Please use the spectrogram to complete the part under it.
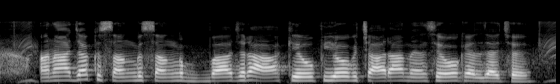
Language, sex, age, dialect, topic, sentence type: Maithili, male, 18-24, Eastern / Thethi, agriculture, statement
